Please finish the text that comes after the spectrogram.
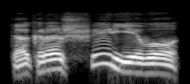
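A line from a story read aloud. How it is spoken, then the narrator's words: Angry shout. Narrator (Russian): злобно крикнул Тристан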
